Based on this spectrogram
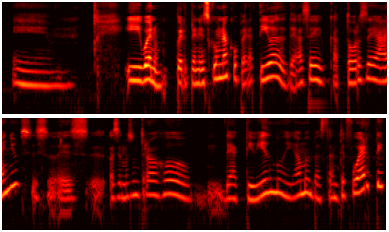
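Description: A woman's normal speaking voice at a fairly slow pace, with ordinary pitch variation. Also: medium pitch for a woman. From Costa Rica, Curridabat. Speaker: rapper. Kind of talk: radio interview. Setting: radio studio.

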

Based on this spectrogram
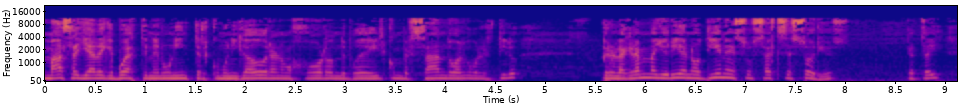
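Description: Over music in the background, a man with a Chilean accent talks at a fairly quick pace with fairly even intonation. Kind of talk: casual chat.

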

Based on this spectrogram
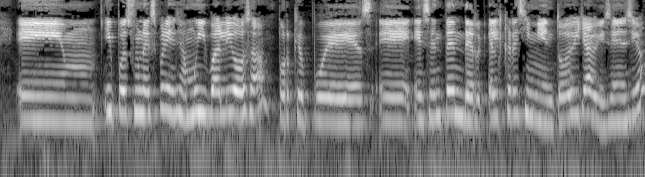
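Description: Over noticeable background noise, a woman with a high pitch speaks at a fairly slow pace with fairly even intonation. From Colombia, Boyacá. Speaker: university student. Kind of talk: radio interview.

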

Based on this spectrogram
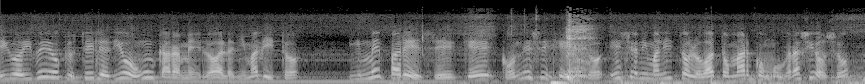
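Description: A man's voice swings very widely in pitch. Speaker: caller. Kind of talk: joke telling. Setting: phone call.

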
